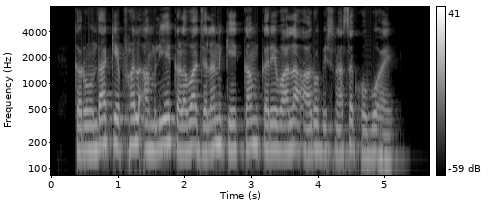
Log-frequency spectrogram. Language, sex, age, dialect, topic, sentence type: Magahi, male, 18-24, Southern, agriculture, statement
